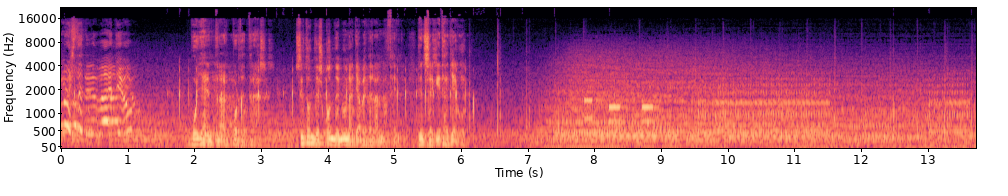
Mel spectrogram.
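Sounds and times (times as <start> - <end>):
steady continuous noise: 0.0 - 13.7
speech: 0.1 - 1.2, 2.0 - 6.3
telephone keypad tones dialing an emergency number: 1.6 - 4.4, 5.0 - 6.3, 7.8 - 9.0.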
